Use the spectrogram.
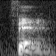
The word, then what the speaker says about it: fanon: Fanon, it's clever because it rhymes.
